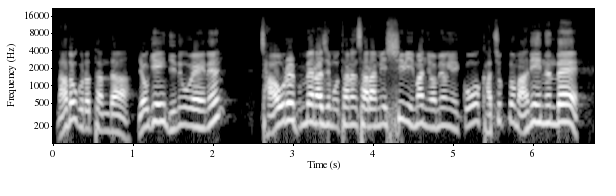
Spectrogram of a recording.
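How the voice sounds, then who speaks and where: A preacher voicing God, tenderly pleading. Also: male voice, high voice, a little fast, clear, resonant tone. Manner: gentle, pleading questions.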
